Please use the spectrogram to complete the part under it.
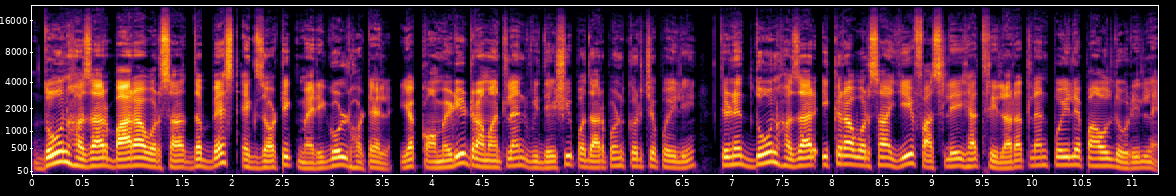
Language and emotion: Goan Konkani, neutral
